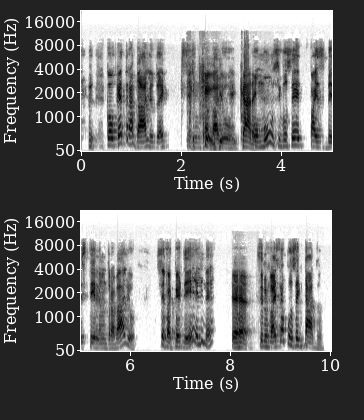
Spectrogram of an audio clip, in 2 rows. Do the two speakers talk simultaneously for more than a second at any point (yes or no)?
yes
